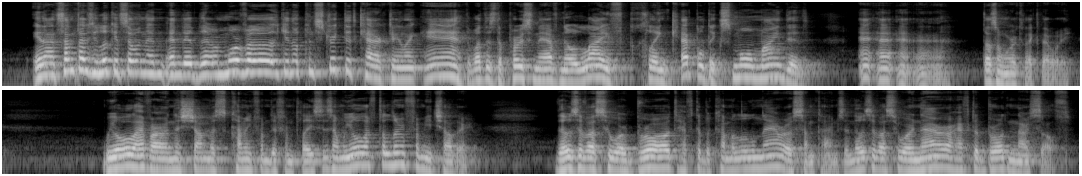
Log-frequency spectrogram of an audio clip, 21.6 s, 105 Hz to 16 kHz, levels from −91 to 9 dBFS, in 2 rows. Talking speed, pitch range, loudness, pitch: 230 wpm, 125-180 Hz, -19 LUFS, 145 Hz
